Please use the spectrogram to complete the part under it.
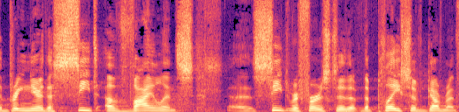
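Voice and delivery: ordinary talk

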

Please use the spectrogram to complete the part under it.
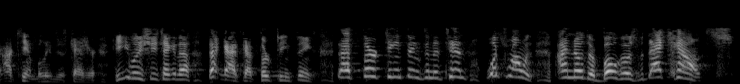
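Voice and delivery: a whiny complaining customer, rising pitch; 1 mock griping shopper. Shopper griping to the guy behind, mock whiny.

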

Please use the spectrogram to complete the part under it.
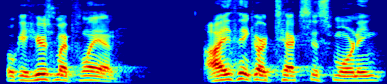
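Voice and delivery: ordinary talk

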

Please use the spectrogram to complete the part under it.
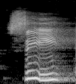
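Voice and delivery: "see" punched high and loud; stressed see. Shown as a demonstration. Preacher driving home the point: "see" punched high. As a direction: hit "see" hard and high.

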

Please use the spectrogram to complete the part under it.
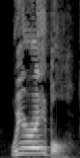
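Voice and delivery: mock boast. Repeats disciples' boast.

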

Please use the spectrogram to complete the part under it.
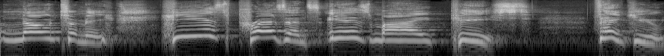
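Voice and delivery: high-pitched preaching at full pour, key words drawn out; impassioned preaching. Real, not acted. Pastor declaring to the congregation that Jesus is his peace, fervent preaching. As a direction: build to a high, drawn-out cry of faith.

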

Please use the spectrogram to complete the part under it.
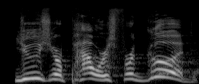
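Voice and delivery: loud, slow rallying cry; preacher's punchline shout; emphatic call. Real, not acted. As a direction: urge them, big and slow.

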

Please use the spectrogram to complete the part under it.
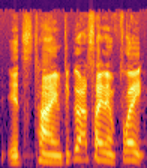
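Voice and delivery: puppet voice, pitched above the ventriloquist's; eager puppet proposing playtime; Bones. Pretend. Puppet interrupting his ventriloquist, eager puppet voice. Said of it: "I'm your ventriloquist".

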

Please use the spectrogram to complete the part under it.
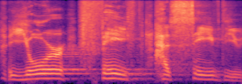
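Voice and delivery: loud, high, very slow Your faith has saved you; emphatic proclamation. Shown as a demonstration. Pastor answering his own question, loud and slow. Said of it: "Your what?".

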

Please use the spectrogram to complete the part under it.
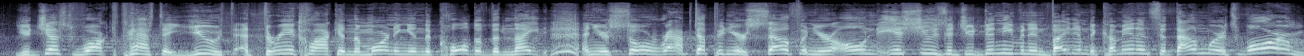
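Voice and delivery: high, emphatic scolding; acted-out telling-off, driving each point home; stern rebuke. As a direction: build to an incredulous reproach. God rebukes the youth minister.

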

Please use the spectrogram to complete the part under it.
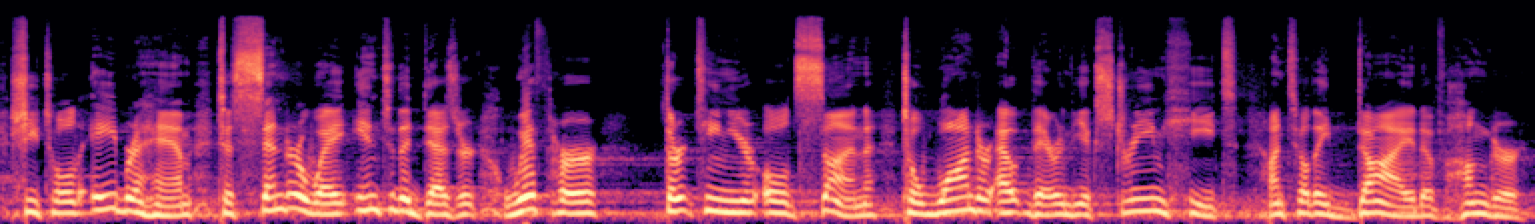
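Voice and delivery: normal talking voice

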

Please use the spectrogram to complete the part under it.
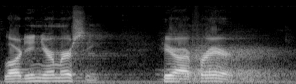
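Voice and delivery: ordinary talk, nothing marked

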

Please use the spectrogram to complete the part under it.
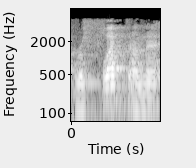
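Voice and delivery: ordinary talk, nothing marked

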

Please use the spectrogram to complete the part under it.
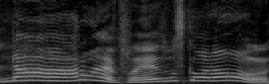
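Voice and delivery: put-on, very high sing-out; feigned willingness. Husband answering wife about Friday plans, falsely agreeable high voice. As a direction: pitch it way up, hiding the reluctance. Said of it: "Uh, but I said".

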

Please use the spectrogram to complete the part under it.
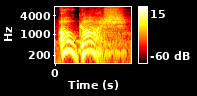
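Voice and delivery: high, amazed realization; preacher voicing his own discovery, high and amazed; sudden realization. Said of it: "it's like".

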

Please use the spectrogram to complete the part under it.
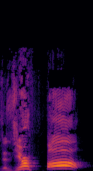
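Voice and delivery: loud, high, slow blame; mock accusing shout; accusing cry. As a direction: hurl the blame like a mob. Israelites blaming Moses, acted.

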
